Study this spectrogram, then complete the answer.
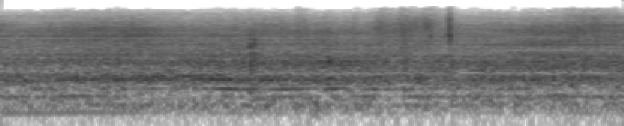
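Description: Soil and stones tumble from an excavator bucket.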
